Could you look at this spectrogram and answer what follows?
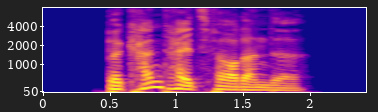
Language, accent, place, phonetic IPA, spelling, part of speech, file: German, Germany, Berlin, [bəˈkanthaɪ̯t͡sˌfœʁdɐndə], bekanntheitsfördernde, adjective, De-bekanntheitsfördernde.ogg
- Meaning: inflection of bekanntheitsfördernd: 1. strong/mixed nominative/accusative feminine singular 2. strong nominative/accusative plural 3. weak nominative all-gender singular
